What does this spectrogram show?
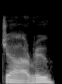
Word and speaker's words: Jeru: Jeru is pronounced Jaru, and is from a planet far off in Draco.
